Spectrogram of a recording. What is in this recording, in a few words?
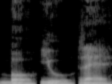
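"boyure", concatenated syllables; Affixing experiment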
